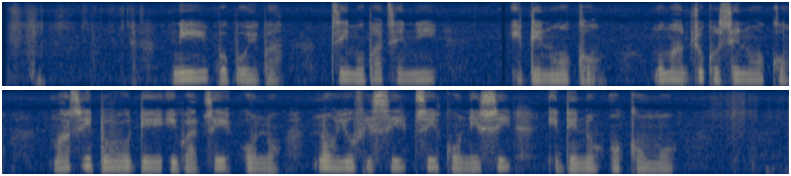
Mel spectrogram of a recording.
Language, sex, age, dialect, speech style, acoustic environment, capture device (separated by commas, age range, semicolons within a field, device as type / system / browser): Yoruba, female, 18-24, Nigeria - Ibadan, relaxed, silence, mobile / Linux / Chrome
